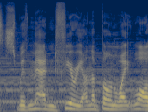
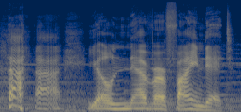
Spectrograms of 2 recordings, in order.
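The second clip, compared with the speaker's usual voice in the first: mocking taunt; 6 semitones higher, slower than usual. Mocking guards.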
